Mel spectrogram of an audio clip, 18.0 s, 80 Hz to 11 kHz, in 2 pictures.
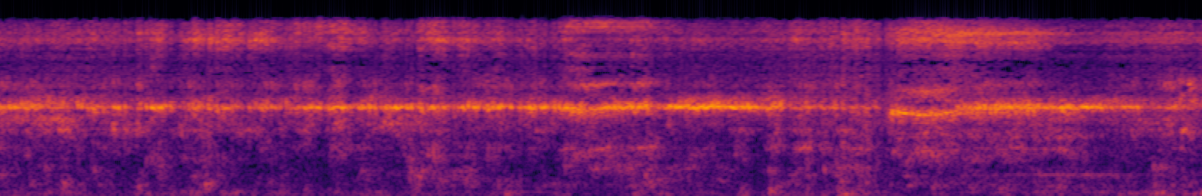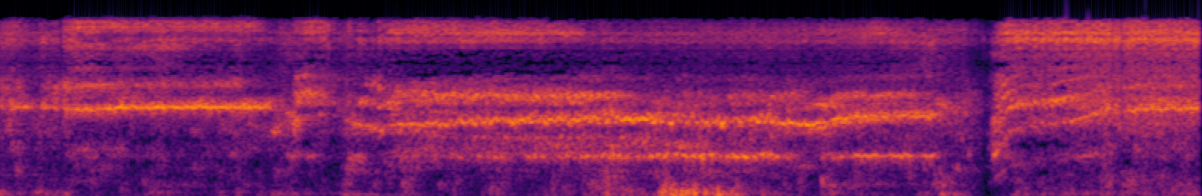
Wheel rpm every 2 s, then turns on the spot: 230, 230, 230, 230, 230, 220, 170, 160, 150.
none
